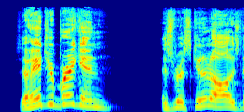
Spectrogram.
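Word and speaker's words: Bridgen: Hope I'm pronouncing it right because it's B-R-I-D-G-E-N, but I've heard it pronounced Briggen, so I hope that's it, not Bridgeton.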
